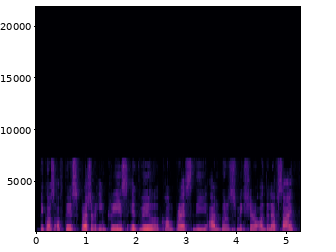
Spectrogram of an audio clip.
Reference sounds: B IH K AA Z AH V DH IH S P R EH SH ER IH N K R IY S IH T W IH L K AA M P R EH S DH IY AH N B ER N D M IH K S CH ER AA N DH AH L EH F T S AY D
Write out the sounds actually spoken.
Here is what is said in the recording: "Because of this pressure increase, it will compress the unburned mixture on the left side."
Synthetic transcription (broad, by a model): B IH K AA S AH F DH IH S P R EH SH ER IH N K R IY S IH T W IH L K AA M P R EH S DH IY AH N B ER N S M IH K S CH ER AA N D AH L EH F T S AY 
